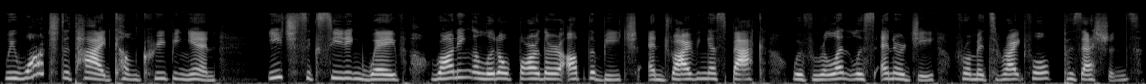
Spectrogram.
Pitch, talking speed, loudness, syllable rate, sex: 245 Hz, 145 wpm, -21 LUFS, 4.3 syllables/s, female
